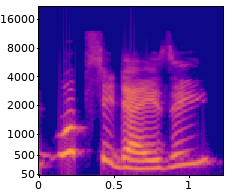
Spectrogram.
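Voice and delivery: a hint of a posh Englishman; replaying his line for a laugh; imitating Hugh Grant again. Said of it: "He's like".

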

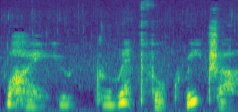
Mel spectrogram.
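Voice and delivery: mildly scandalised tiger voice; reproachful. A narrator's reading. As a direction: scold with a touch of hurt indignation. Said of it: "said the tiger reproachfully".

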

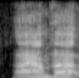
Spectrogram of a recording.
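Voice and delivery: put-on old John shouts back from the hill; shouted. A narrator's reading. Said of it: "old John shouted".

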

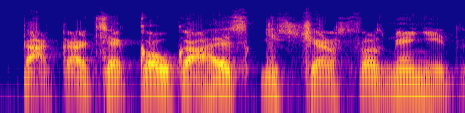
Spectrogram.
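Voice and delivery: scornful officer's retort; angry retort. A narrator's reading. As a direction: bite back at him. Bennett scolding.

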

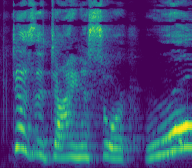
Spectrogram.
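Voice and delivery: loud playful roar-like read. Acted. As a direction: boom it out like a dinosaur. Reading the roaring dinosaur page.

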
